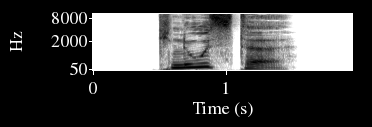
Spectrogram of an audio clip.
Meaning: nominative/accusative/genitive plural of Knust
- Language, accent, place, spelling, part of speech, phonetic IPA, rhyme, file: German, Germany, Berlin, Knuste, noun, [ˈknuːstə], -uːstə, De-Knuste.ogg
